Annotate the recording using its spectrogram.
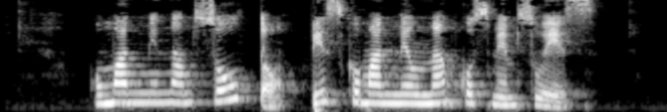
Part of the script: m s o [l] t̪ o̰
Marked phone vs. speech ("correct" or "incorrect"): correct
